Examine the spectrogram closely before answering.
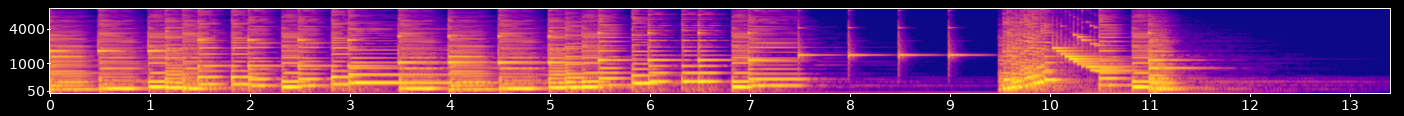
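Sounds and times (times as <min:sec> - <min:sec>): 
piano: 0:00.0 - 0:12.2
xylophone: 0:00.5 - 0:01.8, 0:07.5 - 0:11.9.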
